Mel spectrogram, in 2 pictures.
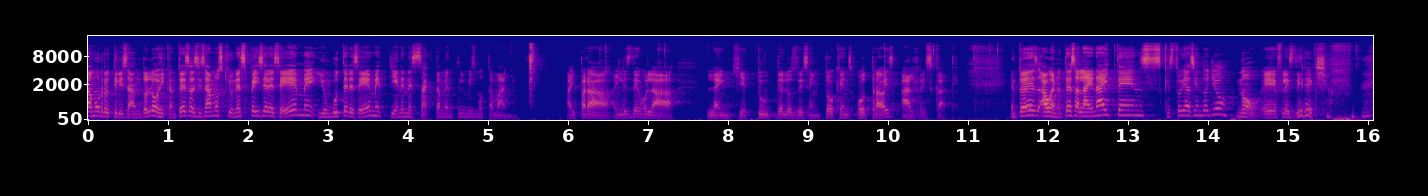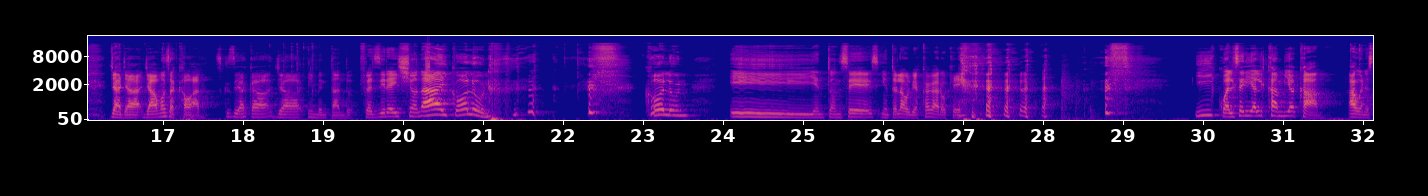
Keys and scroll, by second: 16.2-17.8 typing, 17.8 Right, 17.9 Right, 20.2 alt+shift+Left, 20.4-23.9 typing.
